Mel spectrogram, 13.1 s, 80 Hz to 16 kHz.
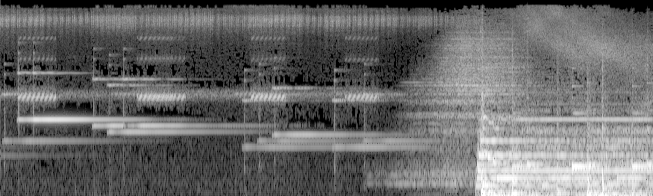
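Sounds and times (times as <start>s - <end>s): bell-like chime notes: 4.7s - 13.0s
high steady shimmer: 7.6s - 13.0s
full music: 9.5s - 13.0s.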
